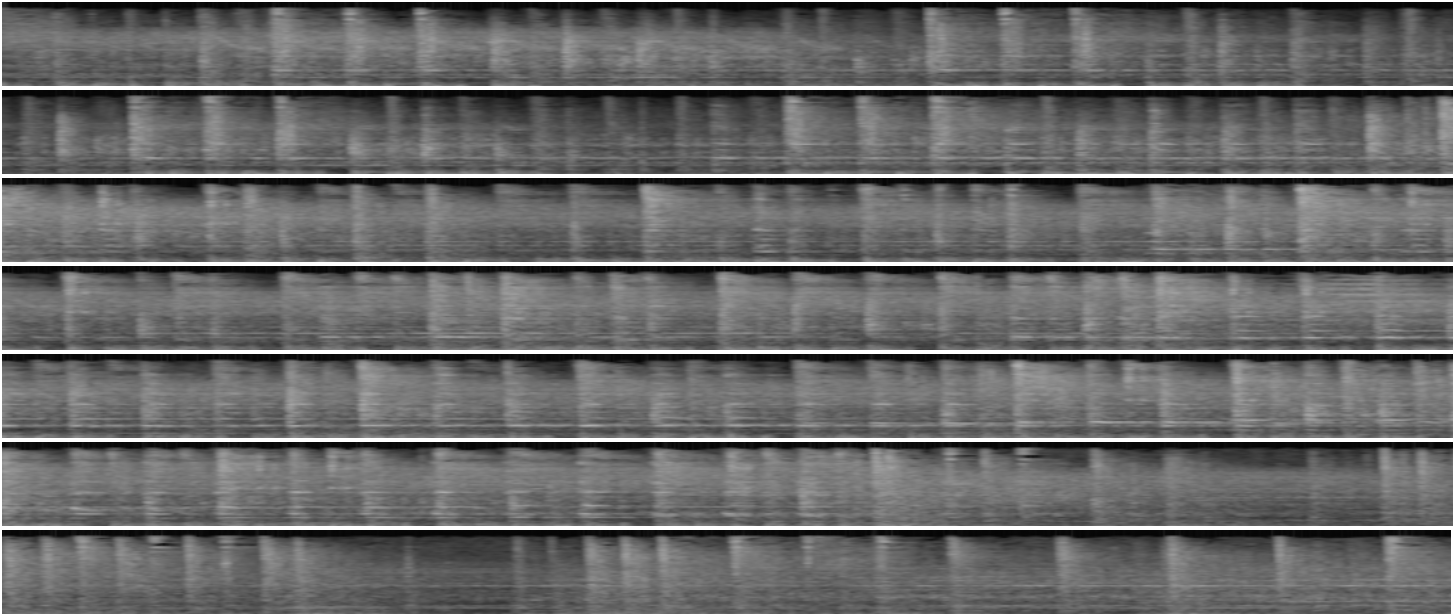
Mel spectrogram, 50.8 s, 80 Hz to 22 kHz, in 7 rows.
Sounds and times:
Music: 0:00.0 - 0:50.7.

